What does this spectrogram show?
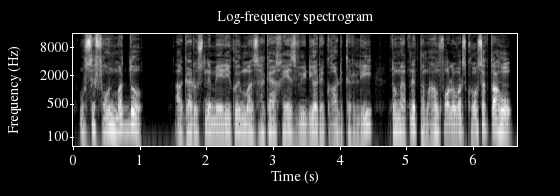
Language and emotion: Urdu, fearful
